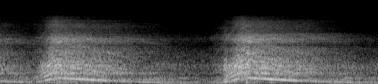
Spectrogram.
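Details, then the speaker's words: 2021 Kawasaki Z H2 supercharged inline-four with stock Euro 5 exhaust, revved while stationary: two quick blips rising sharply and falling cleanly, muted, supercharger barely audible; normal revving. "you can't hear the supercharger turp that much when you're just revving it but when you're riding it in aggression you can i think if you were to put an aftermarket exhaust on it it would sound a lot nicer"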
